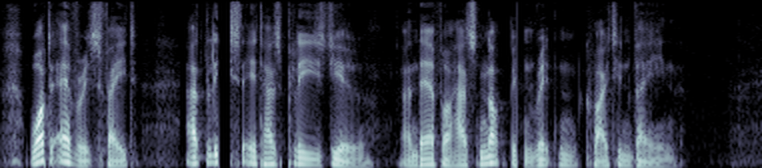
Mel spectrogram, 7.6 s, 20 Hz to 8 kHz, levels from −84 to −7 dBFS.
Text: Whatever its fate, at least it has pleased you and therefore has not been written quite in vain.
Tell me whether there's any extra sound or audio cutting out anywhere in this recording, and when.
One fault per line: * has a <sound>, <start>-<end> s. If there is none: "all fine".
* has a dropout, 2.2-2.3 s
* has a dropout, 5.2-5.2 s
